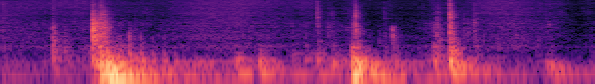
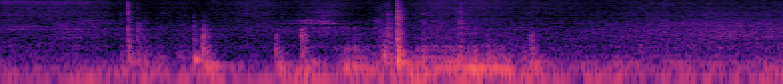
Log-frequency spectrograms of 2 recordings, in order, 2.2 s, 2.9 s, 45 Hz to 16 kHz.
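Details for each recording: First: 2018 Lada Vesta door check strap after modification with tightened detent balls: a few firm clean clunks as the door swings and stops at each detent, no creak or squeak; squeak fixed. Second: 2018 Lada Vesta door creaking with a sliding, rising groan each time it swings open or shut, from the door check straps (limiters), before they are modified.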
